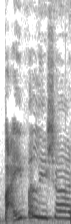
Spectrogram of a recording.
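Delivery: put-on the girl tossing off "Bye, Felicia"; sassy brush-off voice; sassy dismissal. Shown as a demonstration. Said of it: "two different cultural references".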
